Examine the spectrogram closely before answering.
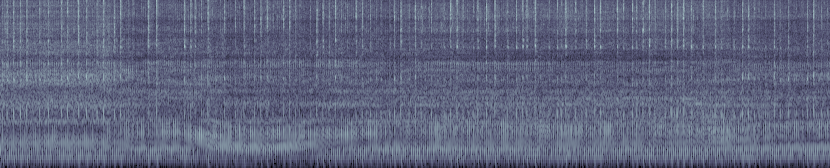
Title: rattling noise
